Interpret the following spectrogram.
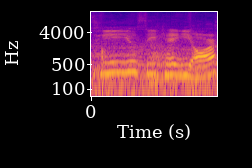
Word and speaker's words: tucker: T-U-C-K-E-R. Yes. But the E-R is pronounced with an A, so it's like Tucker.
